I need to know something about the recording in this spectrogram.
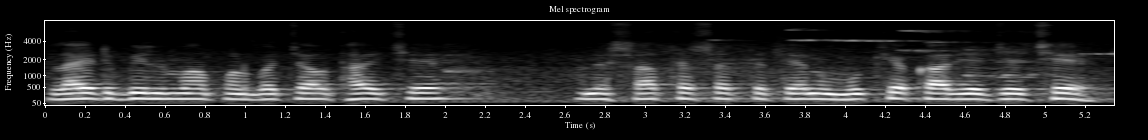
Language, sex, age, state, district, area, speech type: Gujarati, male, 18-30, Gujarat, Morbi, urban, spontaneous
